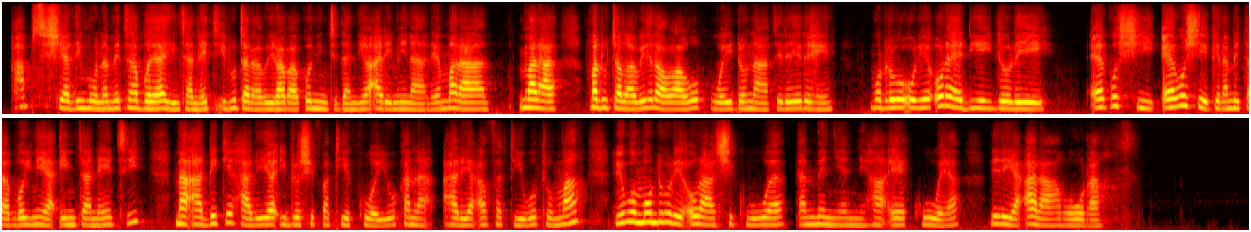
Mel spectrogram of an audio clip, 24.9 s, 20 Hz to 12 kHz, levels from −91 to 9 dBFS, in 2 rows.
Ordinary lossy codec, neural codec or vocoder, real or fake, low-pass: AAC, 48 kbps; codec, 16 kHz in and 24 kHz out, 0.6 kbps, FocalCodec, streaming, 4096 codes; fake; 10.8 kHz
